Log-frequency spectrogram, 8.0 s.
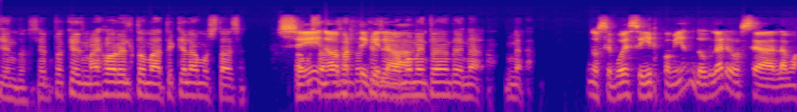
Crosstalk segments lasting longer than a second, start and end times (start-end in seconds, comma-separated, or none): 2.9-4.3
